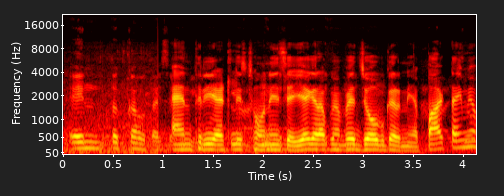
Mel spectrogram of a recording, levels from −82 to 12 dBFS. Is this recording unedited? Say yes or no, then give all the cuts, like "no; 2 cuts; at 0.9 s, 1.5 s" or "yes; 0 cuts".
no; 1 cut; at 0.9 s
